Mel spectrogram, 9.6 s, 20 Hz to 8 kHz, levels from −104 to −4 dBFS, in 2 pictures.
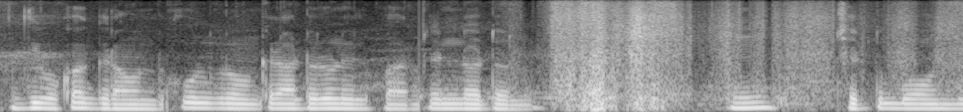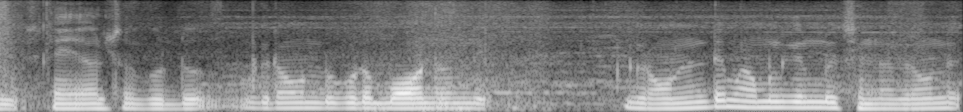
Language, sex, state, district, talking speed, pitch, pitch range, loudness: Telugu, male, Telangana, Karimnagar, 155 wpm, 130 Hz, 125-140 Hz, -17 LUFS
